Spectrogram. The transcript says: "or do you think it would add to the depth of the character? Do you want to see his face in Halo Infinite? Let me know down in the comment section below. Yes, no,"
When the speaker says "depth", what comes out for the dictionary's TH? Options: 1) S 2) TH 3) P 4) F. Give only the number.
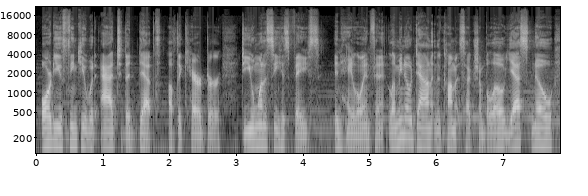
2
